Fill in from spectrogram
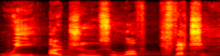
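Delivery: normal talking voice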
